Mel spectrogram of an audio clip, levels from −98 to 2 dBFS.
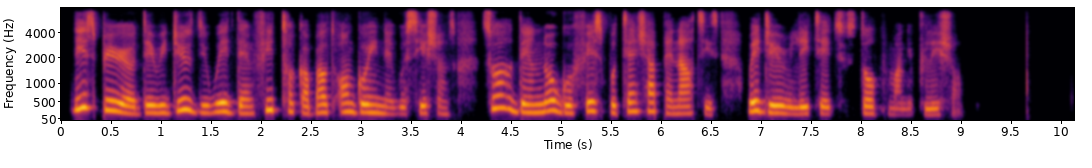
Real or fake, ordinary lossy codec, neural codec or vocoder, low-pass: fake; none; codec, 16 kHz, 1 kbps, X-Codec, WavLM features, trained on Multilingual LibriSpeech; 7.2 kHz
